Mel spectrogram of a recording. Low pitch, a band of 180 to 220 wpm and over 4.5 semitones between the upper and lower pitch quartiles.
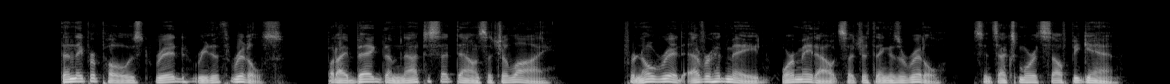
Yes: very low, 95 Hz; average, 185 wpm; wide, 5.4 semitones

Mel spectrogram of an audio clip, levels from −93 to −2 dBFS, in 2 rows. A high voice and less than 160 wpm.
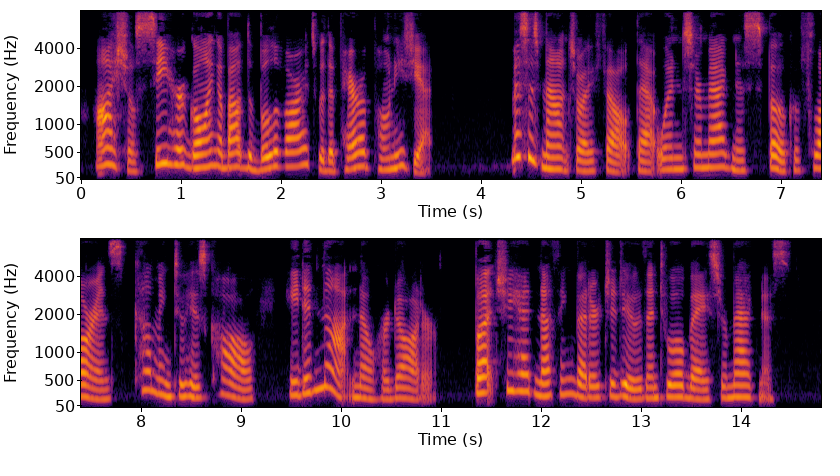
No: high, 210 Hz; average, 185 wpm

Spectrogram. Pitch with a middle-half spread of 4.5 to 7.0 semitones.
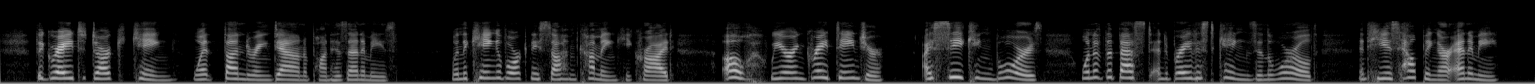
Yes: average, 5.2 semitones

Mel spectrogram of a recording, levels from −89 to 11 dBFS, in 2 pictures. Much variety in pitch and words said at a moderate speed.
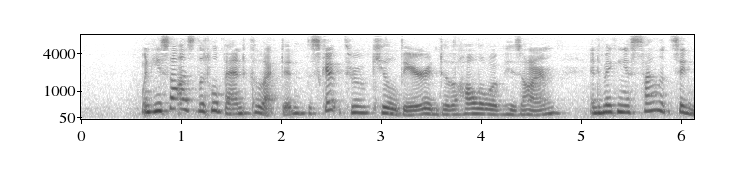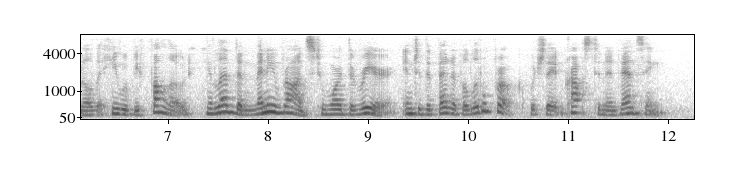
No: wide, 5.7 semitones; fast, 235 wpm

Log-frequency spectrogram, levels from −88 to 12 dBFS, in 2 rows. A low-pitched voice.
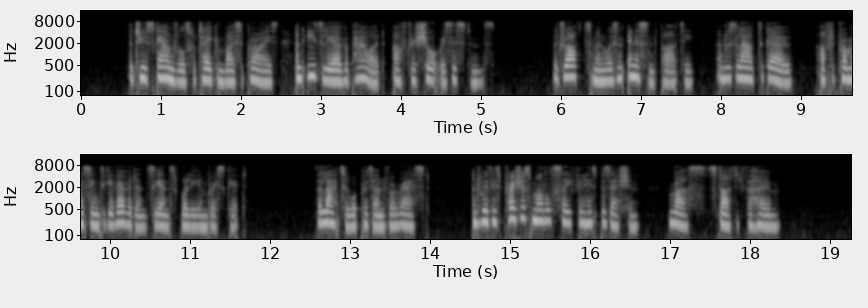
No: high, 195 Hz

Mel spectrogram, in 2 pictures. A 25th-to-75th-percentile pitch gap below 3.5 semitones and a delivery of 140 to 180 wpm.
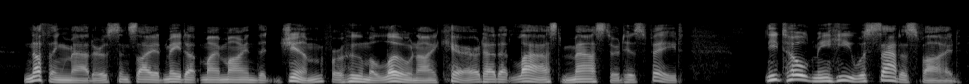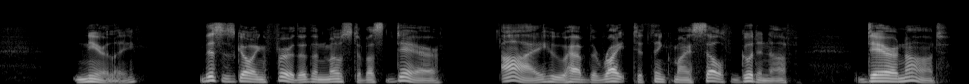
No: wide, 5.5 semitones; average, 160 wpm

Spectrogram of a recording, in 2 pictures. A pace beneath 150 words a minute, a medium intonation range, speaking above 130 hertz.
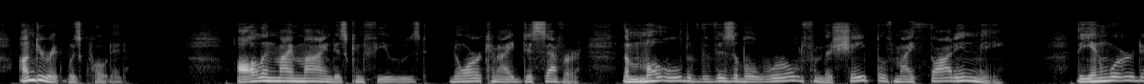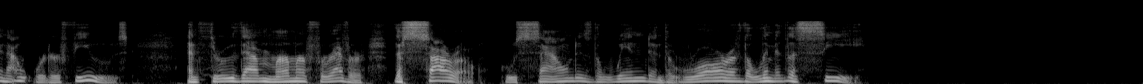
Yes: average, 140 wpm; average, 4.3 semitones; medium, 140 Hz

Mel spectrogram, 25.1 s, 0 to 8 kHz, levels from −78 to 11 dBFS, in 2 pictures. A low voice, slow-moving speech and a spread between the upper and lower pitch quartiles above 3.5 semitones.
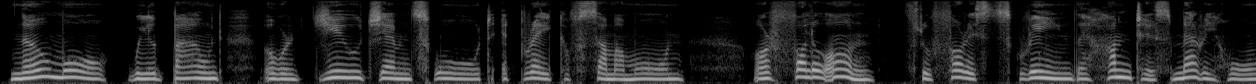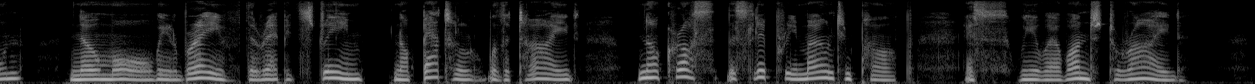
No: medium, 185 Hz; slow, 110 wpm; average, 3.9 semitones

